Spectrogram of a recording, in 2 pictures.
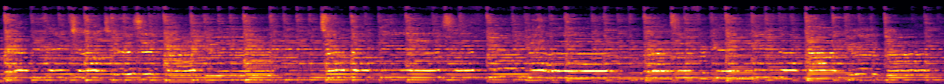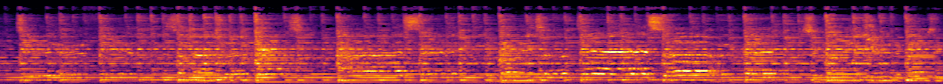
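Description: Acoustic guitar strummed steadily through a chord progression, with a melodic line moving above the chords.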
